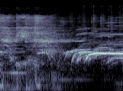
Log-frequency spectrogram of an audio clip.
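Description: A K-pop dance track ends about a second in, and the crowd of onlookers starts cheering and whooping with high, rising shouts.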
